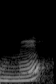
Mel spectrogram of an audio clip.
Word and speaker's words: mais: Donc, le mot mais, il y a le son M qui est normal et le E s'écrit avec AI et on a aussi le S qu'on n'entend pas et que tu dois te rappeler que ça prend.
